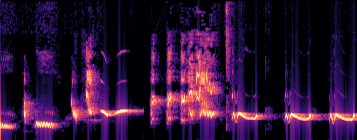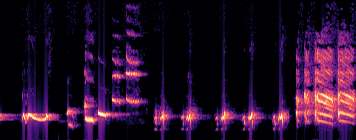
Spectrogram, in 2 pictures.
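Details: Varied song of a song thrush: low fluted notes, a flat whistle repeated four times, a short clipped note repeated five times, and a final shrill rattling phrase.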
